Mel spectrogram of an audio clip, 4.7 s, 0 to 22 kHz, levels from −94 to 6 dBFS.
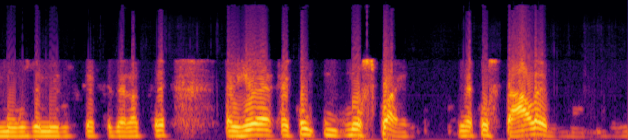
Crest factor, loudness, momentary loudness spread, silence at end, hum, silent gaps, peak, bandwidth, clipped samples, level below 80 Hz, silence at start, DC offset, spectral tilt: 10 dB; -10 LUFS; 11 LU; 0 s; none; none; 0 dBFS; 13 kHz; 0.1%; -40 dBFS; 0 s; under 0.1%; -7.5 dB/octave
